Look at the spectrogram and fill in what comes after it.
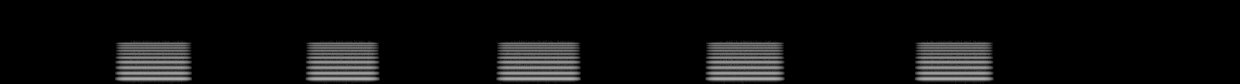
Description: Ship horn signal, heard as a ship's horn, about 260 Hz. 5 short. At sea: I doubt that you are doing enough to avoid a collision.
